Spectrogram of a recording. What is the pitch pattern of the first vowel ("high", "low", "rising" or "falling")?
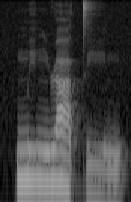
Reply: high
